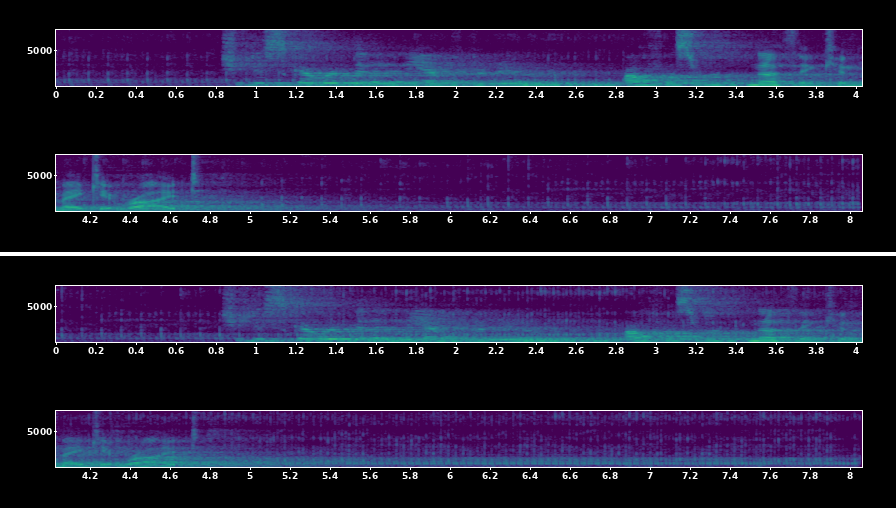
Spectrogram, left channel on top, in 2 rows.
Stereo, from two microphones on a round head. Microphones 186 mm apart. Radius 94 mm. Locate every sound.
0.8 s a woman speaking: 15° left (ahead or behind), 4 m; by 3.4 s 25° left (ahead or behind), 1.6 m
3.5 s a woman speaking: 35° left (ahead or behind), 0.9 m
